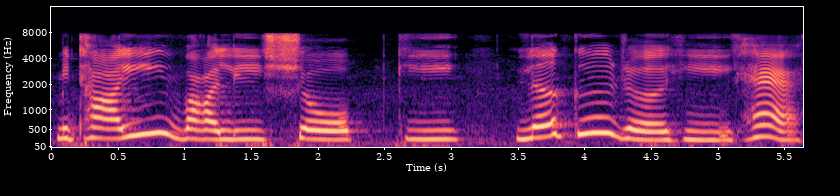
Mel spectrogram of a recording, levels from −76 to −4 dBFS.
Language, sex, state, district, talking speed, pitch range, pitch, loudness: Hindi, female, Punjab, Fazilka, 75 wpm, 230-285 Hz, 240 Hz, -13 LUFS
